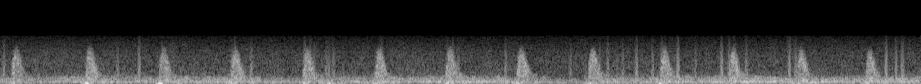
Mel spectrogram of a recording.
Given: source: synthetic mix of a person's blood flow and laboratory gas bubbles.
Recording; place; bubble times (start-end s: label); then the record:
Doppler ultrasound of blood flow; subclavian vein
no bubbles
From the record:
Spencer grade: 0 (complete lack of bubble signals)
